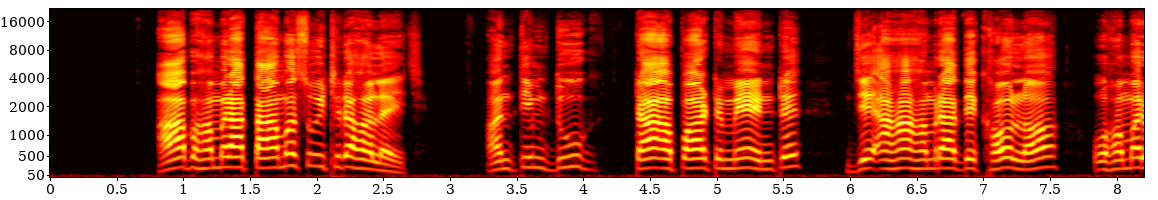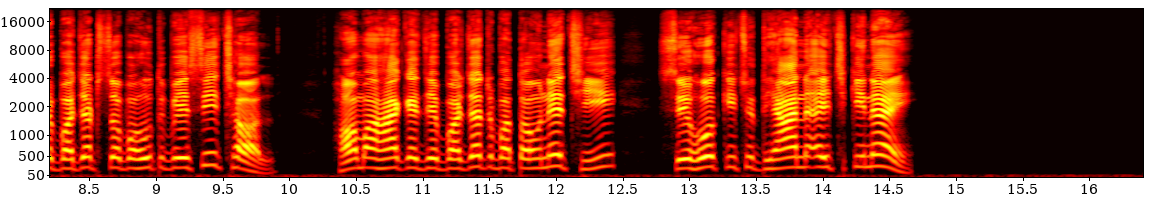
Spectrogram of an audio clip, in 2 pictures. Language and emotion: Maithili, angry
